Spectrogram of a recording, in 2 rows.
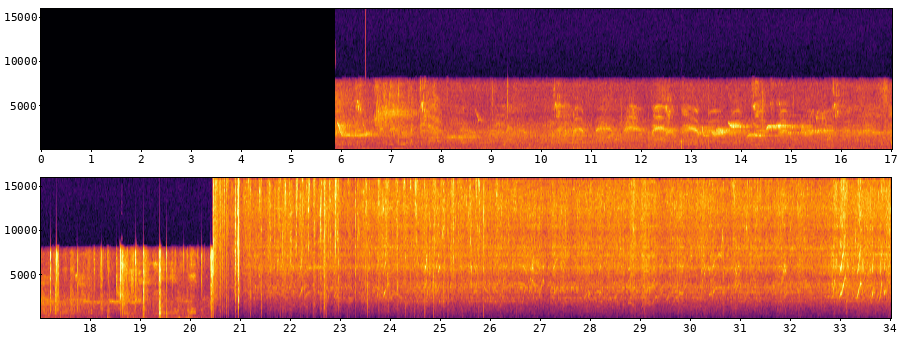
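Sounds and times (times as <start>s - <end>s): steady outdoor hiss: 5.9s - 19.4s, 20.3s - 34.0s
songbirds chirping and singing: 5.9s - 19.6s
faint crackling and ticking: 20.4s - 34.0s.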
